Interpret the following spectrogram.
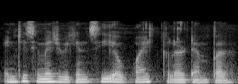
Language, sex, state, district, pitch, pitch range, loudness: English, male, Arunachal Pradesh, Lower Dibang Valley, 115 Hz, 105-125 Hz, -15 LUFS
